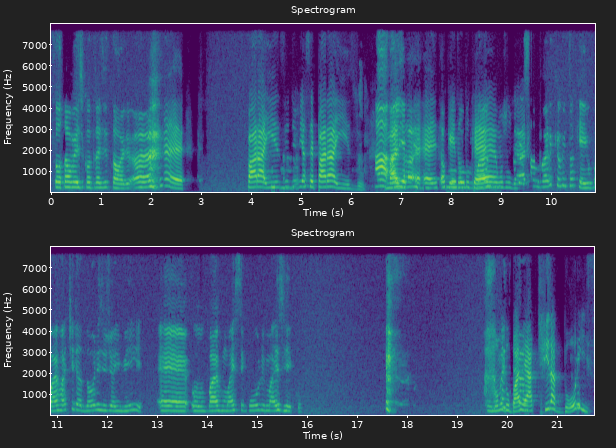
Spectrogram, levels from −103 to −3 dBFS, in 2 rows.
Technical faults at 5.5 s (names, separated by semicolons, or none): speech suppressed in double talk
